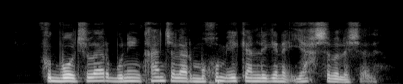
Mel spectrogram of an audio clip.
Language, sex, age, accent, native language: Uzbek, male, 25-34, Toshkent shahri, Uzbek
